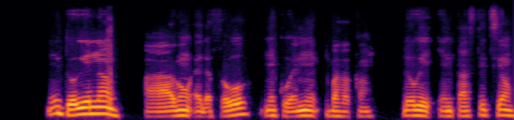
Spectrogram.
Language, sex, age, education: Yoruba, male, 15-29, tertiary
